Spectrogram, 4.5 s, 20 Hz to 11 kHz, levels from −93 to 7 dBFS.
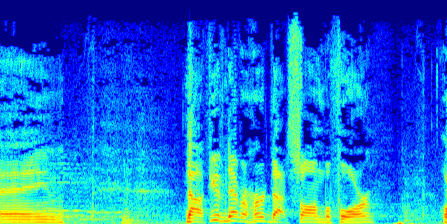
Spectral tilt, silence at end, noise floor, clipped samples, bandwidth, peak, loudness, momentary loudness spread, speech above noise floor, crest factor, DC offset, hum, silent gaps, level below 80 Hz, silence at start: -5.5 dB/octave; 0 s; -39 dBFS; under 0.1%; 10.5 kHz; 0 dBFS; -18 LUFS; 19 LU; 22 dB; 20 dB; under 0.1%; none; none; -38 dBFS; 0 s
